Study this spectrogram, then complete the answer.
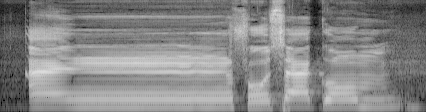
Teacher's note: نون پہ اخفا کریں گے یعنی ناک میں آواز پیدا کریں گے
